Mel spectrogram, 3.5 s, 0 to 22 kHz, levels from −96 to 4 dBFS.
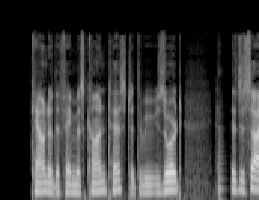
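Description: At 1.93 s the speech stalls into a fading buzz until 2.08 s, and again at 2.90 s until 3.09 s, where the buzz dies into about 40 ms of silence. These are call audio freezes, likely caused by delayed packets draining the jitter buffer, so the receiver stretched the last sound to fill 122 ms and then 162 ms. Nothing is lost; speech resumes late. A spectrogram shows smeared, decaying horizontal bands; the waveform shows a tapering tail.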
